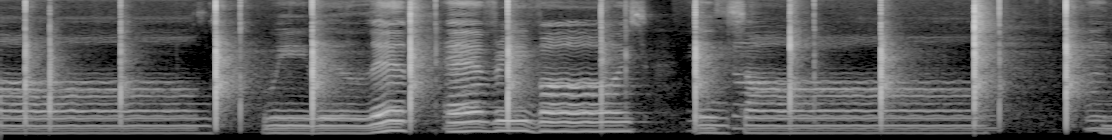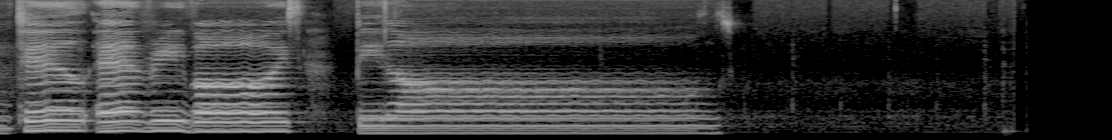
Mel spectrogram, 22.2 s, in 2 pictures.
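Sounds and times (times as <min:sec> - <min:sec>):
tenor singing: 0:00.0 - 0:10.0, 0:10.7 - 0:18.4.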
